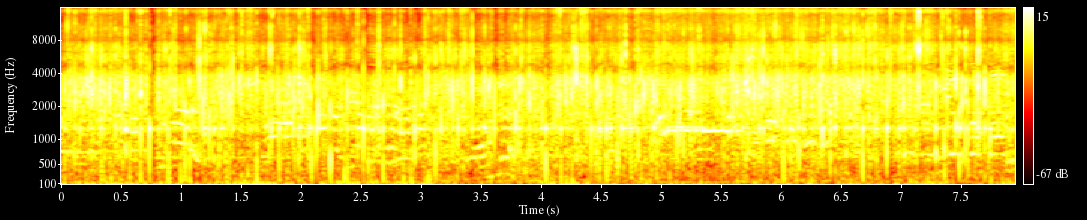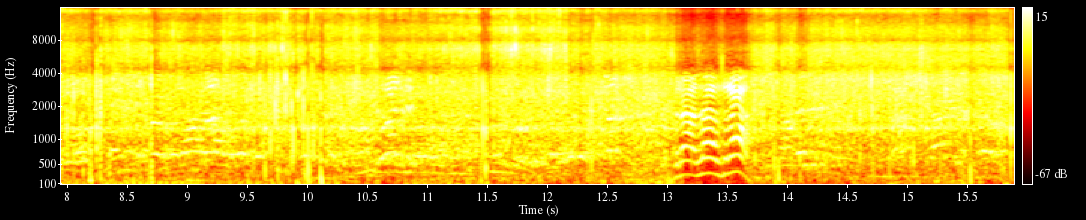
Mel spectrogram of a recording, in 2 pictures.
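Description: Rain falling in a village, a steady close hiss of drops pattering on surfaces throughout, with a voice speaking intermittently over it and a brief wavering tonal sound near the end.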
